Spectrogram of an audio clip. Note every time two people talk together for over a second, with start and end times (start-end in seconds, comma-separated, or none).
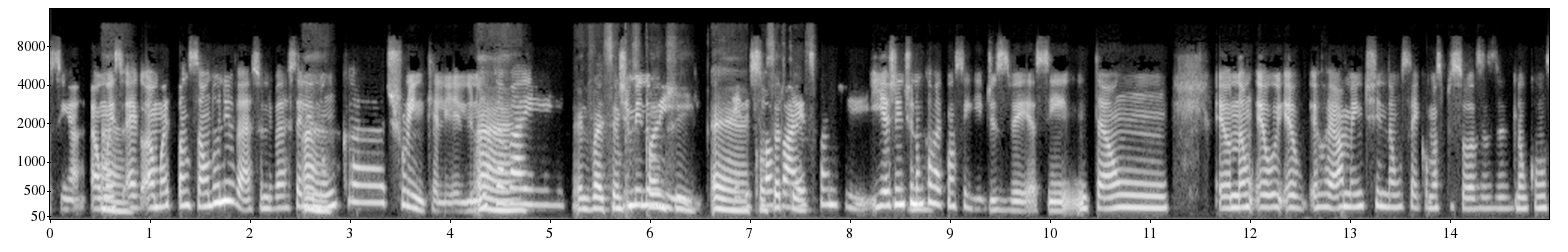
5.6-7.7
